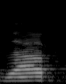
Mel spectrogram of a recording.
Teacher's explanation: را ساکن سے پہلے زبر ہے، اس لیے اس را کو پر پڑھیں گے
